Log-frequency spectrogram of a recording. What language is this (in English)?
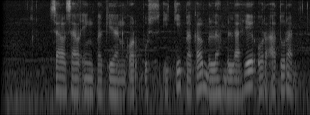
Javanese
